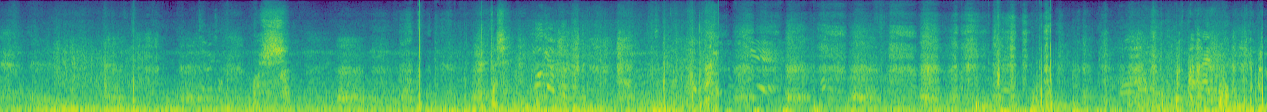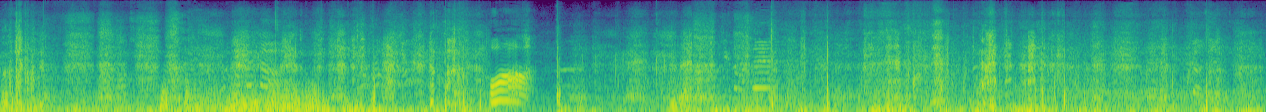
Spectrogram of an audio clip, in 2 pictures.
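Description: Running footsteps and ball touches on artificial turf close to a body-worn camera, with the wearer's breathing and brief shouts from players; the loudest is a short shout about two-thirds of the way through.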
